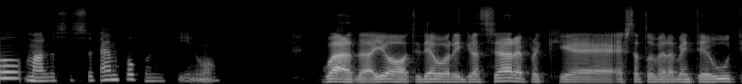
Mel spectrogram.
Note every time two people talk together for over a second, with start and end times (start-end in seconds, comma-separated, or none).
none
